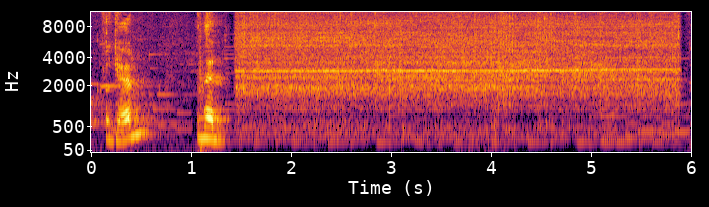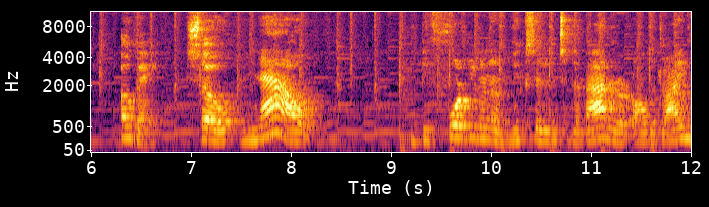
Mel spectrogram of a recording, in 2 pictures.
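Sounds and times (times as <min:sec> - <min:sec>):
electric hand mixer whisking batter: 0:01.4 - 0:05.9.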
